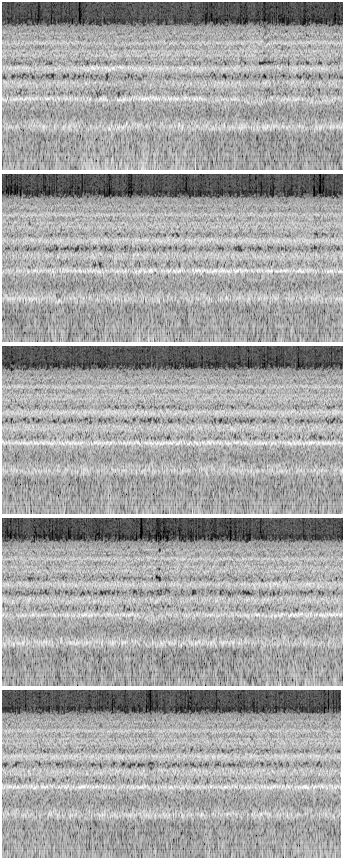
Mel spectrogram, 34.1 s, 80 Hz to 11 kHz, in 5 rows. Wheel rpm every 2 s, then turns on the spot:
230, 220, 230, 230, 230, 230, 230, 230, 240, 230, 230, 230, 230, 240, 240, 230, 230.
none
